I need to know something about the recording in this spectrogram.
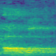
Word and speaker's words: hour: आगे वाला देखो अब HOUR, इसको हम हावर नहीं पढ़ना, नहीं होवर पढ़ना है। इसको क्या पढ़ना है? आवर। क्या पढ़ना है? आवर या फिर आवर।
